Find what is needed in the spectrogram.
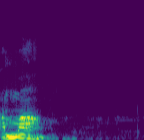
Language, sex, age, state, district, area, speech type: Manipuri, male, 18-30, Manipur, Thoubal, rural, read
